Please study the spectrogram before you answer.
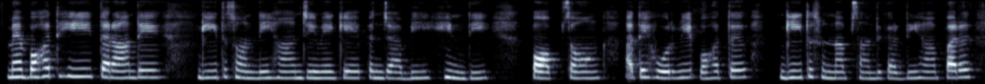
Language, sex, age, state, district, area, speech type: Punjabi, female, 18-30, Punjab, Tarn Taran, rural, spontaneous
